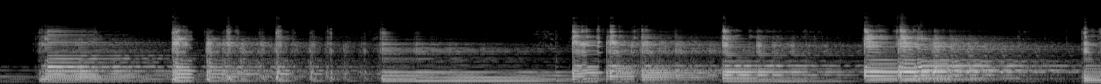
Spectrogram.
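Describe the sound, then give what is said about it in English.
A clean electric guitar, played with no distortion through an effects unit set to repeat, rings out strumming a handful of sustained chords, each left to shimmer with a chorus-like wash and light echo before the next one lands. No voices are heard. “I don't even know if I can play guitar.”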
